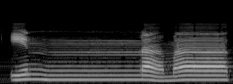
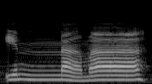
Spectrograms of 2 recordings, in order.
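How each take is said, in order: First: The nasal hum on the n is held long. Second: The nasal hum on the n is short. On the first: The speaker calls it right. "pada nun tasdid sempurnakan gunnahnya sekitar satu setengah alif" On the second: The speaker calls it wrong. "tidak sekedar innama"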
